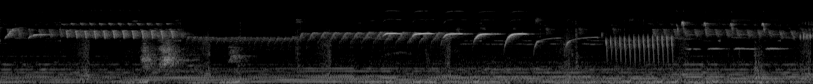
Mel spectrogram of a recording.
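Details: Belgian canary song: long steady whistled notes, a rolling lower phrase, then a run of loud sweeping chirps and a fast buzzy trill, with soft music underneath.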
